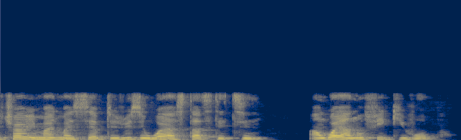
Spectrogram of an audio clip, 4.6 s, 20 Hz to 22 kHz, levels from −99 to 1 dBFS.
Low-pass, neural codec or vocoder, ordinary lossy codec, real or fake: 7.2 kHz; none; none; real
